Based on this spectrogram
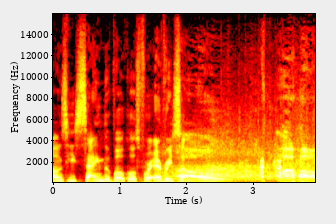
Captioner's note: audience groans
